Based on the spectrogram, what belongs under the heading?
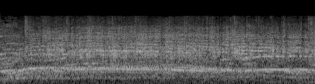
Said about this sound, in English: The cheers have it! And I'll meet all the booers afterwards outside.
